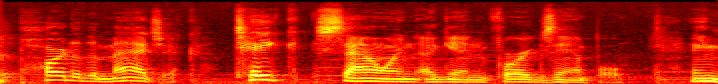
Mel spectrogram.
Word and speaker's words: Samhain: In Gaelic, it's closer to Samhain. But when early books on witchcraft hit the shelves, a lot of readers who didn't know Gaelic sounded it out as Samhain. Over time, both pronunciations stuck.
